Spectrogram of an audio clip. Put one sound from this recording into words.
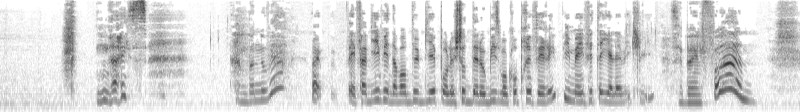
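A woman talks with animation, close by.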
